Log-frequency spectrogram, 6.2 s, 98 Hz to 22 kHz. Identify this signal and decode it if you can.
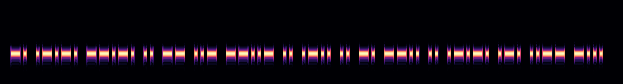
Morse code (Japanese Wabun code), heard as a keyed tone, about 39 wpm, 700 Hz. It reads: タンジヨウビガタブンナノハ
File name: kawa / Morse sample / kamyu 140 cpm 700 Hz Crispy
